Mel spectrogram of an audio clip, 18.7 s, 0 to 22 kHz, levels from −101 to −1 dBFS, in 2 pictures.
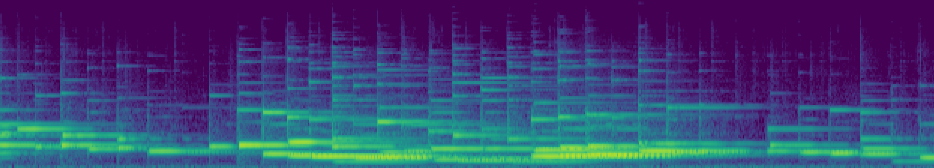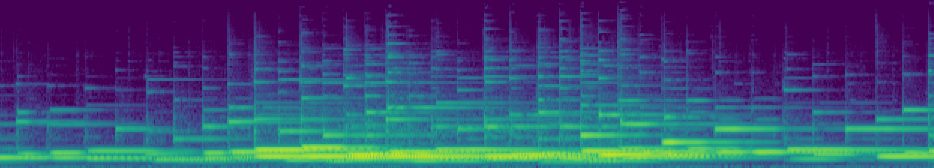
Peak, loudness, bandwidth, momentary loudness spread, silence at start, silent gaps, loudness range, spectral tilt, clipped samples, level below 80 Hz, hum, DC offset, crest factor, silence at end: -4 dBFS; -20 LUFS; 6 kHz; 17 LU; 0 s; none; 13 LU; -8 dB/octave; under 0.1%; -64 dBFS; none; under 0.1%; 16 dB; 0 s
